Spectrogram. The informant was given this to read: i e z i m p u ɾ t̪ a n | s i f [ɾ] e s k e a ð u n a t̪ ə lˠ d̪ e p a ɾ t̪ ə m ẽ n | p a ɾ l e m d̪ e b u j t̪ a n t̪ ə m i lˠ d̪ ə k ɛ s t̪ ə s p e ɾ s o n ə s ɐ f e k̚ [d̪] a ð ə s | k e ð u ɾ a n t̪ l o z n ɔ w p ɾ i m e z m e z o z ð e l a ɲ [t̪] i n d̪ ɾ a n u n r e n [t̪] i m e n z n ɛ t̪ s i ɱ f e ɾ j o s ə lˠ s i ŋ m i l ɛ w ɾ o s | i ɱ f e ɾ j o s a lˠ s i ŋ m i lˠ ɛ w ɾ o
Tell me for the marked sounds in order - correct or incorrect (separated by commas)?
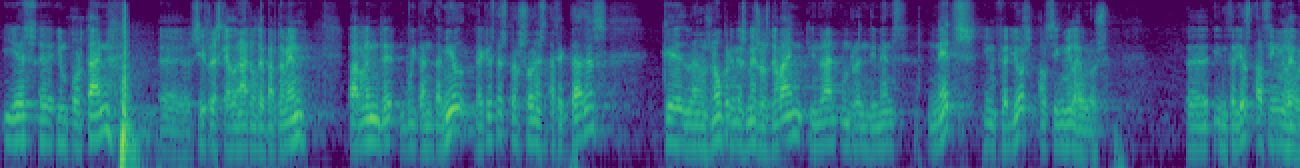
correct, incorrect, correct, incorrect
